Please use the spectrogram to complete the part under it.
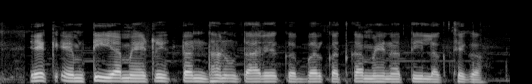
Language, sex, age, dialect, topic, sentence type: Chhattisgarhi, male, 18-24, Northern/Bhandar, agriculture, question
